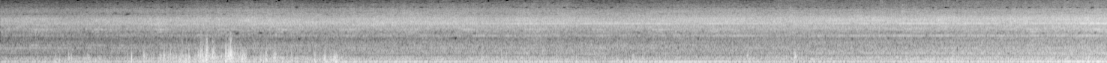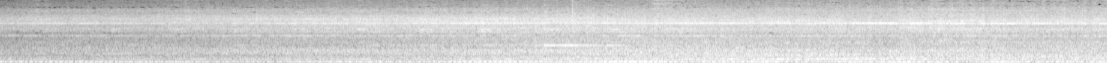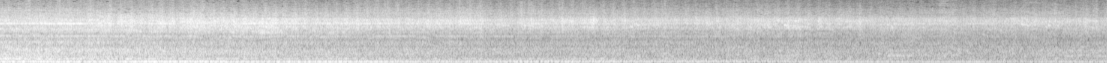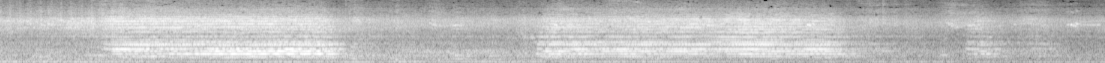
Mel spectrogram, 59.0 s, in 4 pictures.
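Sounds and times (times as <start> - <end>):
high-pitched whine: 0.0 - 45.7
locomotive engine rumble: 0.0 - 55.4.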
